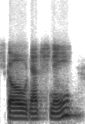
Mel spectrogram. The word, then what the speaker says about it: Skonieczny: Phonetically, that's Skonieczny, just for clarification for you there, Jim.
